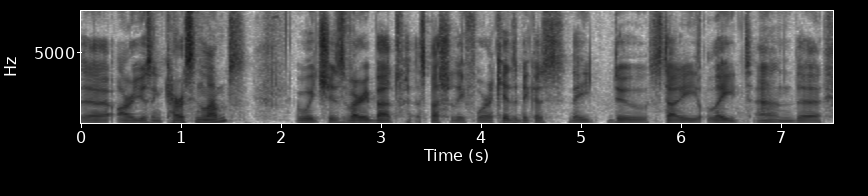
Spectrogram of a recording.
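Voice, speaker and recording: In a Russian accent, a man at medium pitch talks fairly slowly with monotone, flat intonation. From Latvia. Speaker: electronics engineer. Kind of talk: casual interview chat. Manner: halting, many fillers.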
